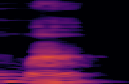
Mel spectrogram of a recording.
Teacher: Sedangkan ketika mengucapkan ma, akan terjadi dengungan atau tanpa melodi. Dan udara akan keluar lewat hidung.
